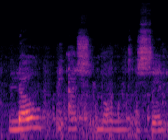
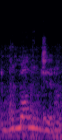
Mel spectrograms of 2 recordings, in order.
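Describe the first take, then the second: First: Reading the product name in her best English accent, slowly. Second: Said in the usual way. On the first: Real, not acted. Vlogger reads the cleanser's name to viewers in slow English accent. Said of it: "l'accent anglais, tout il est pas ouf".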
